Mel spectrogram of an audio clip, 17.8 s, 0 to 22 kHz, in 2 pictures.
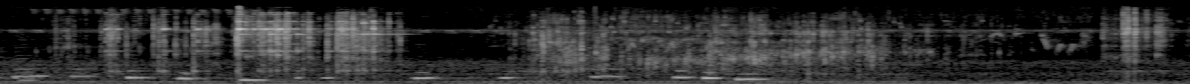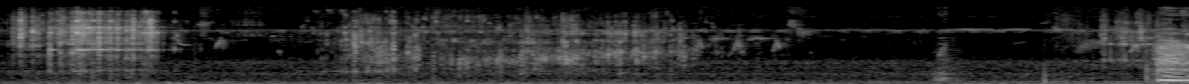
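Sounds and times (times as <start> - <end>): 
glasses clinking while serving lemonade: 0.4 - 3.1, 3.8 - 6.7, 8.3 - 10.4, 11.4 - 14.1
liquid pouring: 3.8 - 10.1, 11.3 - 14.4, 17.0 - 17.6.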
